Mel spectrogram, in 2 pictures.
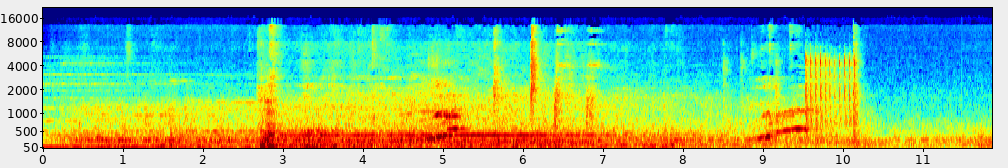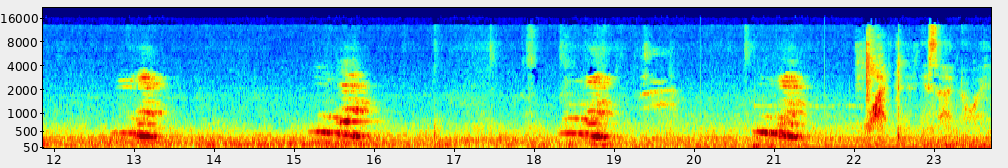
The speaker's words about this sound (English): Sound 1 was recorded in 2022 near Castlegar, British Columbia, Canada. You'll hear the witness start up her clothes dryer, just as the whooping sounds begin outside of her home.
